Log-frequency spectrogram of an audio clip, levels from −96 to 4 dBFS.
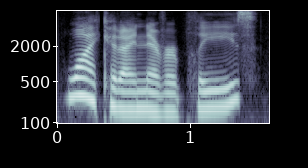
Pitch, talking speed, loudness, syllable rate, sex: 195 Hz, 190 wpm, -16 LUFS, 4.9 syllables/s, female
